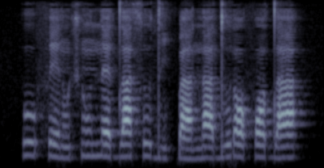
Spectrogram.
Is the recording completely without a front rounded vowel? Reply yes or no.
yes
